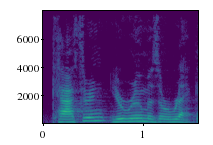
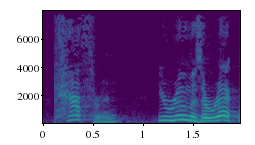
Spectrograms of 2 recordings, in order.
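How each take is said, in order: First: Said in the usual way. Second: Exasperated parent. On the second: Retold or imitated. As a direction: repeat the scolding, fed up now. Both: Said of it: "Next day".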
